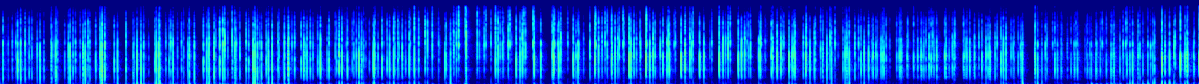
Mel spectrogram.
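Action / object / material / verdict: tap / hard plastic phone case on a smartphone / hard plastic / none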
